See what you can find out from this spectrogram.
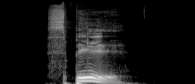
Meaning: capstan
- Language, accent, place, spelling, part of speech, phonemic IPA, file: German, Germany, Berlin, Spill, noun, /ʃpɪl/, De-Spill2.ogg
